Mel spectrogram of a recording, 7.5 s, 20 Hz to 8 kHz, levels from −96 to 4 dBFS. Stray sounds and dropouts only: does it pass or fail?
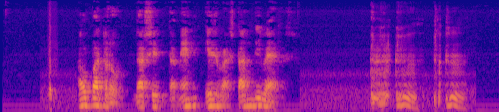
fail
